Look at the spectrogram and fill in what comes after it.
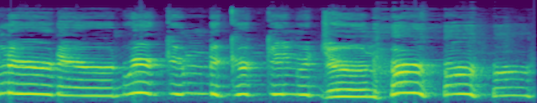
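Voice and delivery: very high, comic, put-on Swedish accent. Greeting viewers at the start of a cooking segment, in a Swedish Chef impression. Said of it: "that's my Swedish chef impression".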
